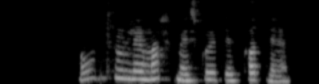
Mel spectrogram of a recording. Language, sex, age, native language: Icelandic, female, 50-59, Icelandic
